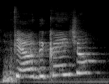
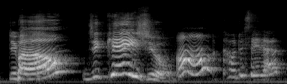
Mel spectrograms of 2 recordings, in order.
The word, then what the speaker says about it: pão de queijo: Peão de queijo. Yeah. Peão de queijo. Pão de queijo.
